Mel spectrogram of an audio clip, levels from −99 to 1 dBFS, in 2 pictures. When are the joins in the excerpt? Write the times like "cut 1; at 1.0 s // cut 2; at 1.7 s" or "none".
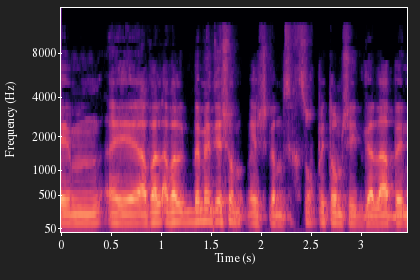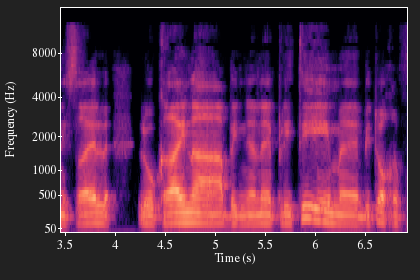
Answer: none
